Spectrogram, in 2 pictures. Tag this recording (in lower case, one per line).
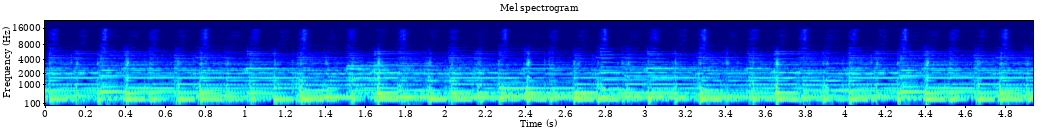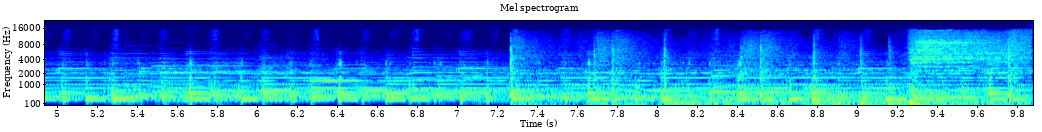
music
